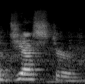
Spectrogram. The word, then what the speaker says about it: gesture: A gesture.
